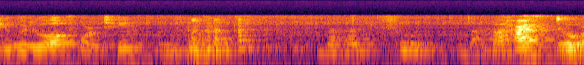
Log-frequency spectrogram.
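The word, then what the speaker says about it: بحثتُ: You're trying to say bahatha is I to look for, right?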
